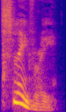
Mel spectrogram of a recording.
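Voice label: "slavery", British English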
